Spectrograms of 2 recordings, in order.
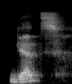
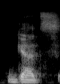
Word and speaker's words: Goetze: we have linda getz trying to use the american and a bit of spanish pronunciation good says okay i guess i i prefer to get from the origin but i understand the american guts it's okay as well so linda is a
